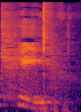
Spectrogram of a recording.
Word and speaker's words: Quay: glasses someone just asked they're from Key it's pronounced Quay we all love the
